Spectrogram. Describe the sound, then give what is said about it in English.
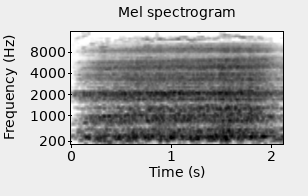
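A single deep, slow breath drawn in through the nose: a soft, steady, airy hiss lasting about two seconds, quiet and with no talk. “Take a deep, slow breath in through your nose”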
